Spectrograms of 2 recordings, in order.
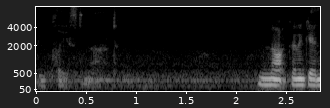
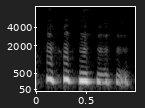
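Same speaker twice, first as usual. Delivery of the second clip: high laugh; 8 semitones higher, 8 dB louder than usual. Retold or imitated. After Mrs. Doubtfire impression.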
